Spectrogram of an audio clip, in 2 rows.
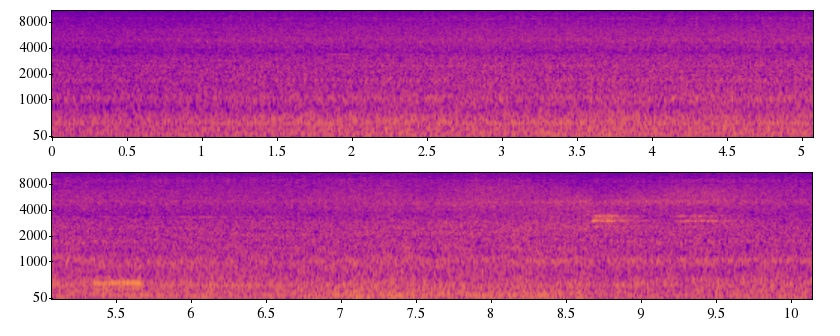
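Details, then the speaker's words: Mercedes-Benz (W204/W212) four-cylinder petrol engine idling with an uneven, lumpy beat under a steady hiss, engine visibly shaking; misfire, running on three cylinders, causing rough idle and no pickup or power, before scanning. "तो आप देख सकते हैं अपना गाड़ी start हो और जो इंजन है ना वो कांप रहा है हिल रहा है"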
